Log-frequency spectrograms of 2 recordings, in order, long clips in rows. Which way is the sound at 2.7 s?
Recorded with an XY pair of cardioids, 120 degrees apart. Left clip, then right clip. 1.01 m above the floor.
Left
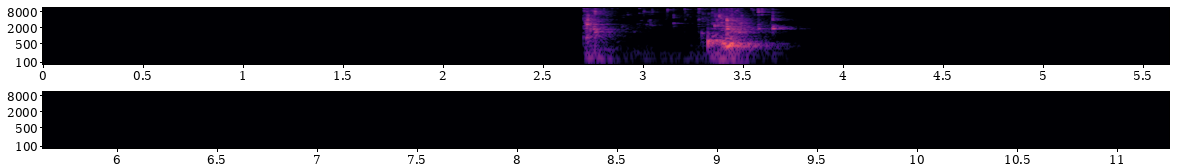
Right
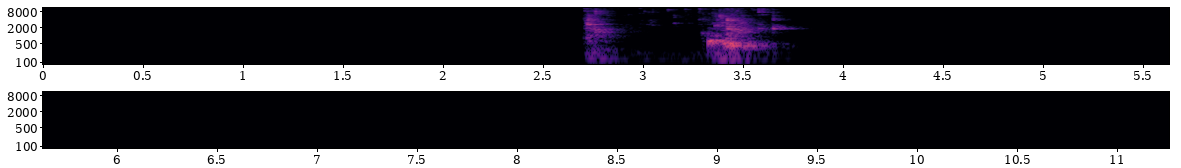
50° left.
